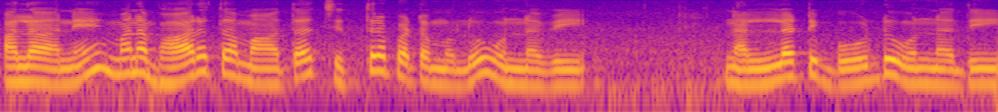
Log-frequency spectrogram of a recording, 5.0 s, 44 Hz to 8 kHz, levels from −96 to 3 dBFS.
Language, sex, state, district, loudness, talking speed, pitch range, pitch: Telugu, female, Telangana, Hyderabad, -16 LUFS, 95 wpm, 165-240 Hz, 175 Hz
